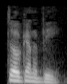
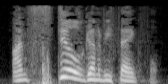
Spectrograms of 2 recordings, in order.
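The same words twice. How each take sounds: First: "Still" said again, softer and lower, falling; soft echo. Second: "still" pressed firmly, sentence falling; stress on still. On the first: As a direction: echo "Still gonna be" quietly to yourself. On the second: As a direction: lean hard on "still" and let it fall. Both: Shown as a demonstration.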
